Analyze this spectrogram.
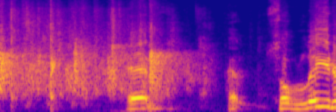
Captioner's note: applause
